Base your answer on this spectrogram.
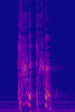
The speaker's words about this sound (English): my cough drop literally just ran out and now I'm coughing.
